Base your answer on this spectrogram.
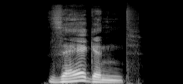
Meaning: present participle of sägen
- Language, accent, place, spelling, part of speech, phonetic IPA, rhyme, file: German, Germany, Berlin, sägend, verb, [ˈzɛːɡn̩t], -ɛːɡn̩t, De-sägend.ogg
